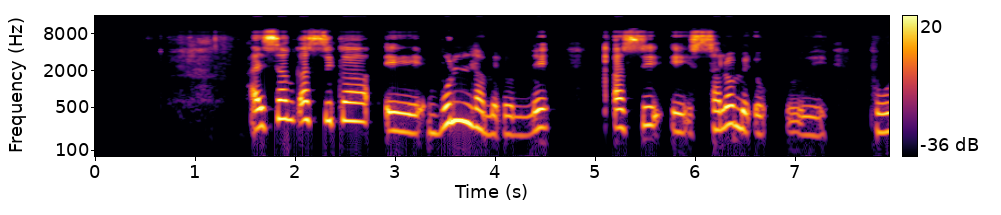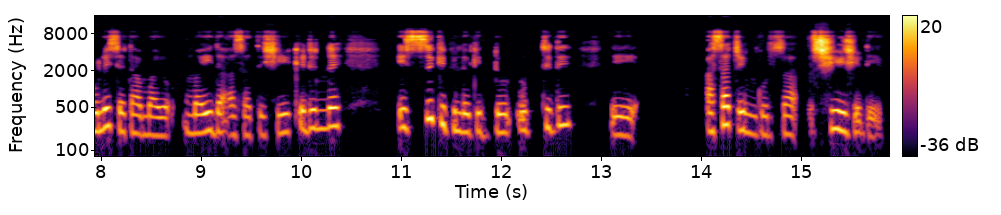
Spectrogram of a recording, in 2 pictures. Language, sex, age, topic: Gamo, female, 25-35, government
